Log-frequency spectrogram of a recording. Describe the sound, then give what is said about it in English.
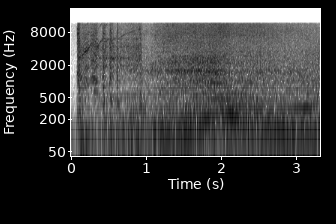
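The 317-horsepower V8 engine of a 2015 Nissan Titan pickup truck roars to life with a sharp start, then revs and pulls away, its deep throaty rumble rising and falling in pitch, loud throughout. “It's our biggest, baddest, most capable pickup truck that sports a beefy 317 horsepower from a massive V8 engine”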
